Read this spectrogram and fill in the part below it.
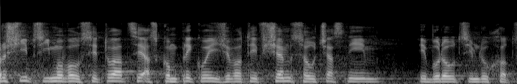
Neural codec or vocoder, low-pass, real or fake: none; 7.2 kHz; real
